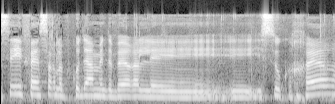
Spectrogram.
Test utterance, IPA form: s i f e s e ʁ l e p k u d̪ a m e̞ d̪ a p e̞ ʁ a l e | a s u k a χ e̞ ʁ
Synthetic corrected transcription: s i f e s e ʁ l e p k u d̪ a m e̞ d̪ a b e̞ ʁ a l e | i s u k a χ e̞ ʁ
